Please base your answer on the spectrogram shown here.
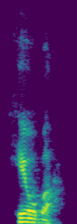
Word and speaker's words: Jehová: ya ver por qué porque es imposible pronunciar y el h w entonces se agregaron vocales para que nosotros podamos pronunciar y es una combinación lingüística para que nosotros digamos jehová hoy a ver los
